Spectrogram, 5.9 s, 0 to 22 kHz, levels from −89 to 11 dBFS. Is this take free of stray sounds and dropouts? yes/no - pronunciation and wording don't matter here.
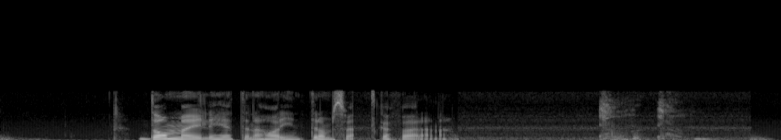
no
